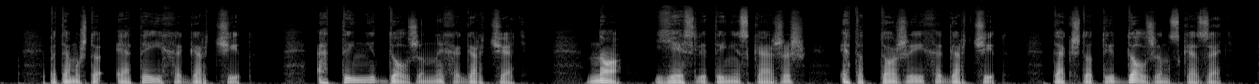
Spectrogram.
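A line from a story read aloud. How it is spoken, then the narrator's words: Slow repetition. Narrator (Russian): медленно повторяла Келвин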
